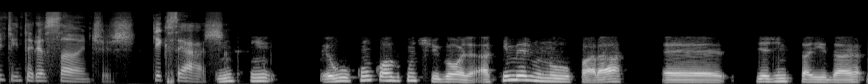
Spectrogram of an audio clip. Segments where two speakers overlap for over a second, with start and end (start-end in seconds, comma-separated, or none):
none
